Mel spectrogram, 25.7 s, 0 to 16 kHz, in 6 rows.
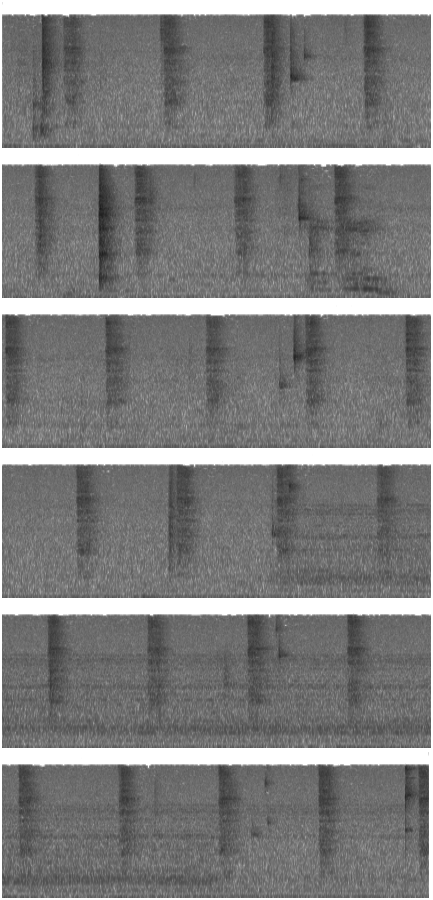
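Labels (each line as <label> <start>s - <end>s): A clock ticking and water dripping drop by drop with a single muffled sound. 0.1s - 25.7s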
